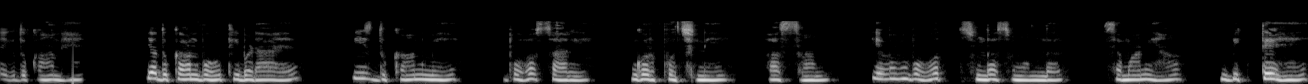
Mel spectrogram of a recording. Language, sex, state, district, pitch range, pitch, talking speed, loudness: Hindi, female, Uttar Pradesh, Etah, 200-230 Hz, 210 Hz, 105 wpm, -19 LUFS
